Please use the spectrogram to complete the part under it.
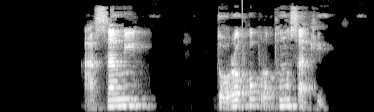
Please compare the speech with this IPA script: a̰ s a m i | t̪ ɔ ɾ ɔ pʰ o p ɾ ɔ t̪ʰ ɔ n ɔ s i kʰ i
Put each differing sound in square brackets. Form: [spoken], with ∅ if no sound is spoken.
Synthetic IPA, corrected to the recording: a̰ s a m i | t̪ ɔ ɾ ɔ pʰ [ɔ] p ɾ ɔ t̪ʰ ɔ [m] ɔ s [a] kʰ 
